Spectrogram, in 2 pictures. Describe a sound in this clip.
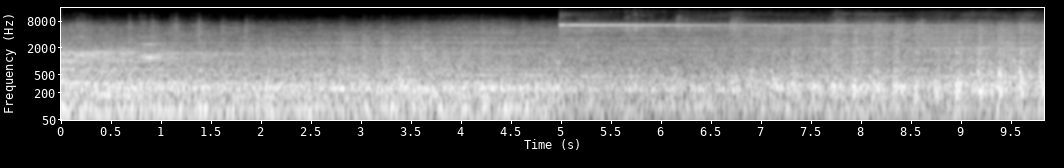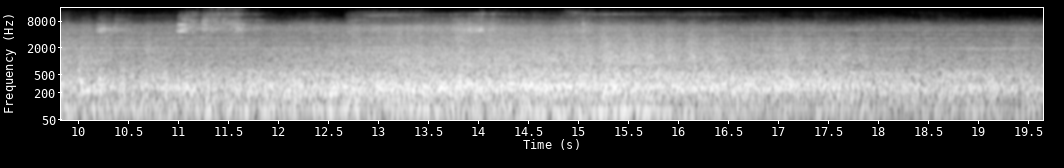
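A long freight train rumbles steadily past nearby.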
